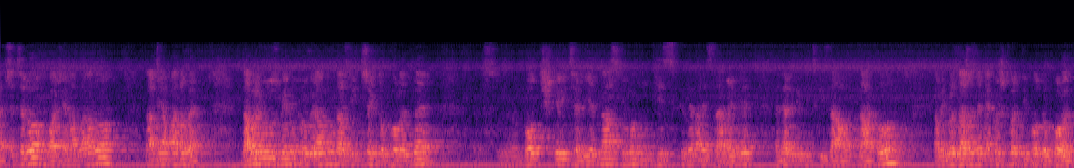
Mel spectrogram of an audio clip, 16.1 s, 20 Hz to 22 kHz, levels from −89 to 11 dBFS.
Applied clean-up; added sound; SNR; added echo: none; Mechanical fan; 15 dB; reverberation time 0.6 s.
